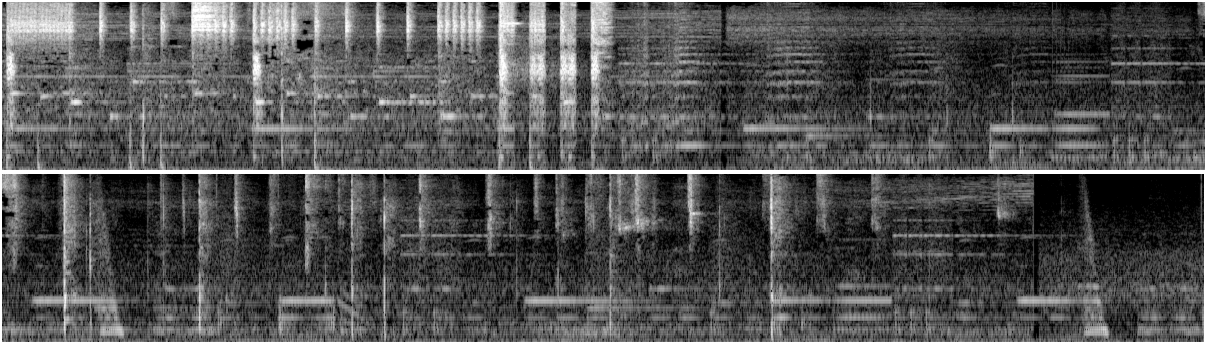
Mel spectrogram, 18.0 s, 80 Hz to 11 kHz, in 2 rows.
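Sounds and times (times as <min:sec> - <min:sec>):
background music with held notes: 0:00.0 - 0:18.0
tennis ball struck and bouncing: 0:09.4 - 0:10.7, 0:14.7 - 0:15.6.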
